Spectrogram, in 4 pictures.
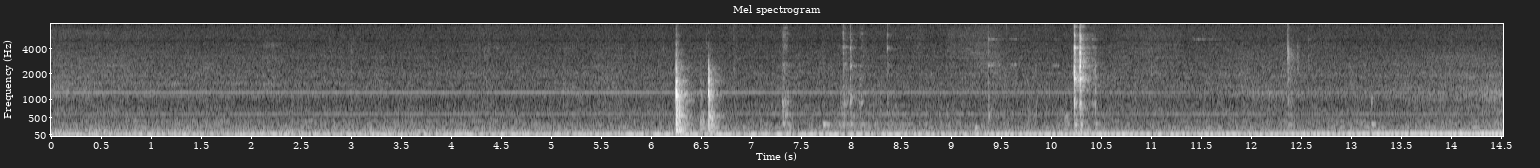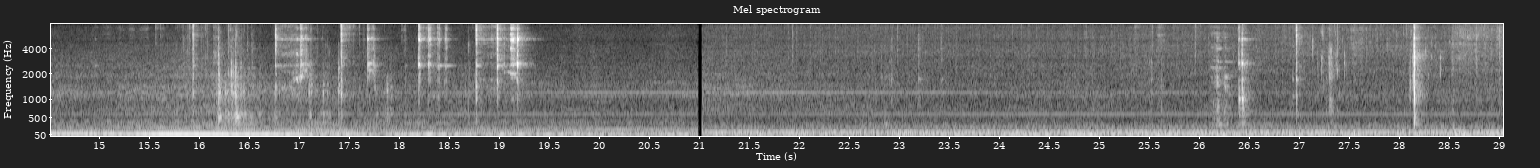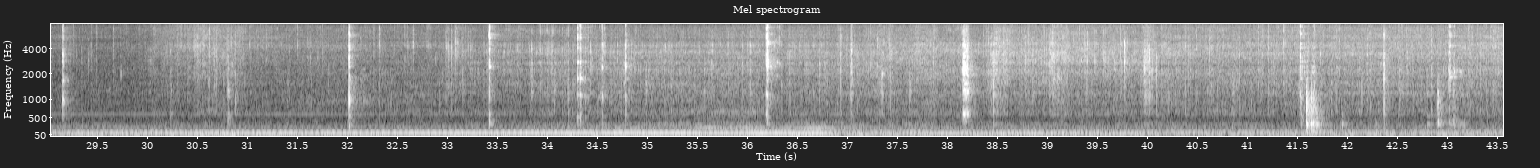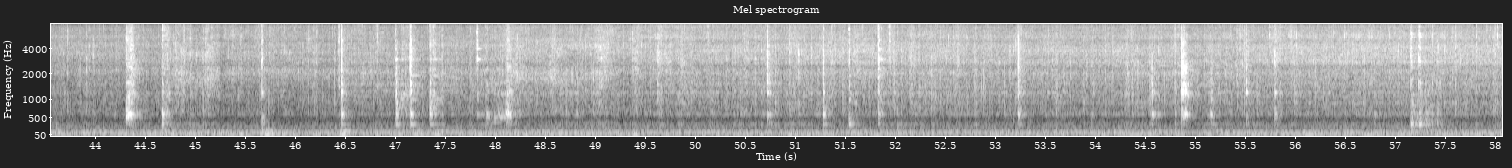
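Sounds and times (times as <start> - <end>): chicken sizzling on a grill pan: 21.1 - 58.0.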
